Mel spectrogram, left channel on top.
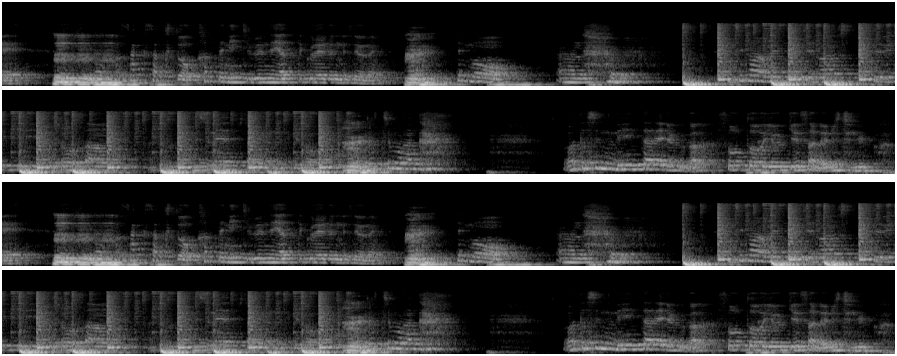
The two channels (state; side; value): identical; both; correlation 1.00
